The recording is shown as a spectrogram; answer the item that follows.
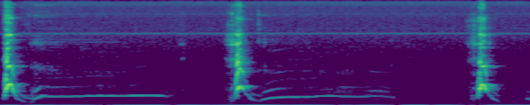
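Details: Jack Russell Terrier home alone for a few hours, watched on a surveillance camera; sharp high yips, each running into a long, steady, mournful howl, repeated about every three seconds indoors.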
